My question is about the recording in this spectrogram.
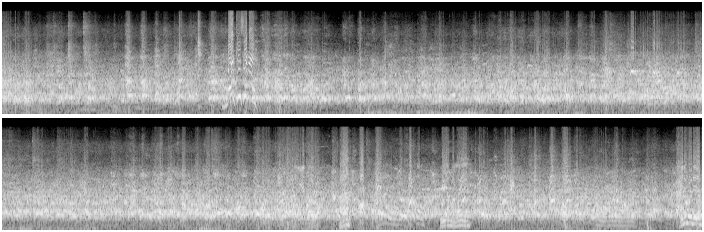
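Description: A large pack of dogs barking together, a dense, continuous din of many overlapping voices with no pauses.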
